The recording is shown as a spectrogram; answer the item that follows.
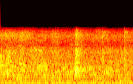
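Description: Shuffling and rubbing of a handheld camera being carried through a busy room, with voices murmuring behind it; a single sharp knock a little over a second in.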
